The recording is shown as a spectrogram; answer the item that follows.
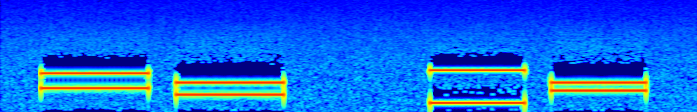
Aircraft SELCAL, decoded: KR-GM AS-JM

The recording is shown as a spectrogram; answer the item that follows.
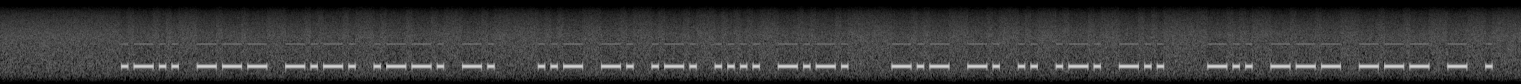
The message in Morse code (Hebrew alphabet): להספן טנרחס כנירד דההתו

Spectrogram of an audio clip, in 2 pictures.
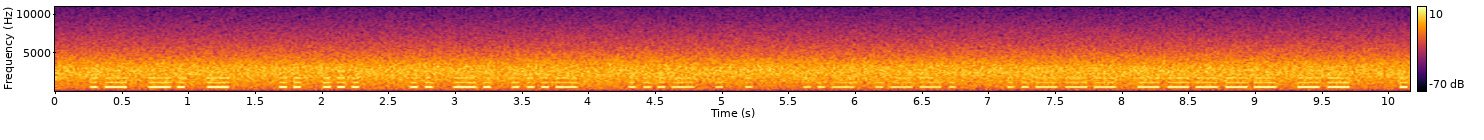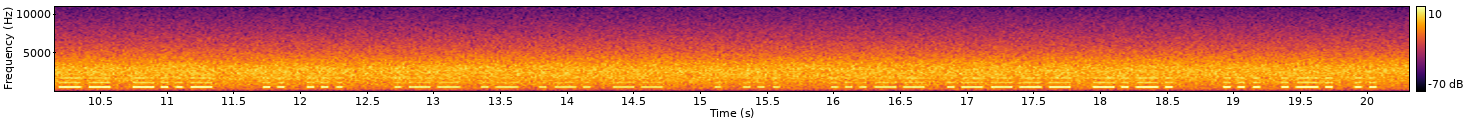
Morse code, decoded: ANT IS INV VEE UP 20M WX IS WARM ES 31C SRI

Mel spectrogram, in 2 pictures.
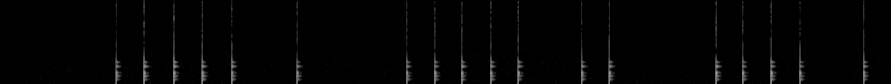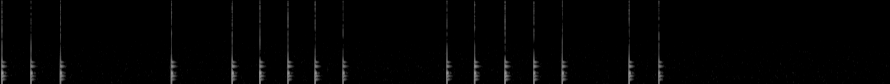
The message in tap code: VWTEW

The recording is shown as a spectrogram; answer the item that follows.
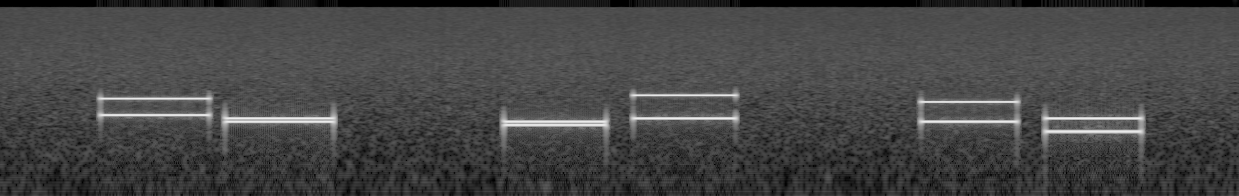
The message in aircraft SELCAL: GM-EF DE-FP EL-BF

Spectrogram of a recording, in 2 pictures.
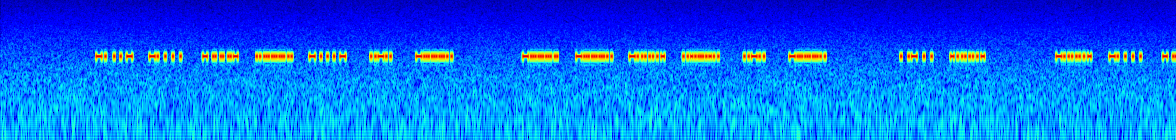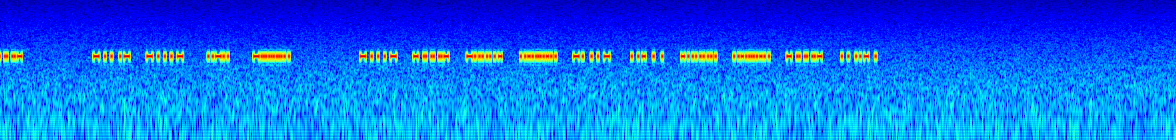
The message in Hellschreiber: WLASNIE BEDZIE TO DLA MNIE NADZWYCZAJ

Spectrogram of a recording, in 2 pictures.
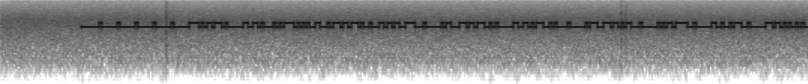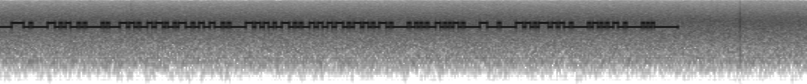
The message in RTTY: IKEYC HULOB NIZXZ BSTPZ FTNCX UHZWC PNUIN AJUSM ELDWY

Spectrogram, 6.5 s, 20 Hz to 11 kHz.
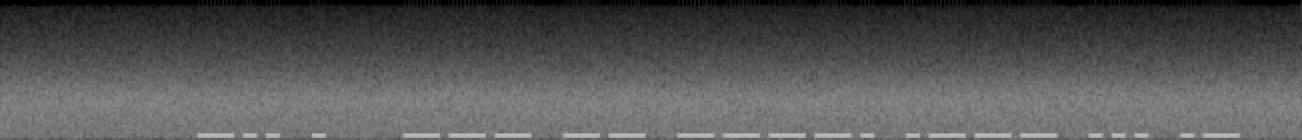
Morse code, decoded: DE OM9JSA

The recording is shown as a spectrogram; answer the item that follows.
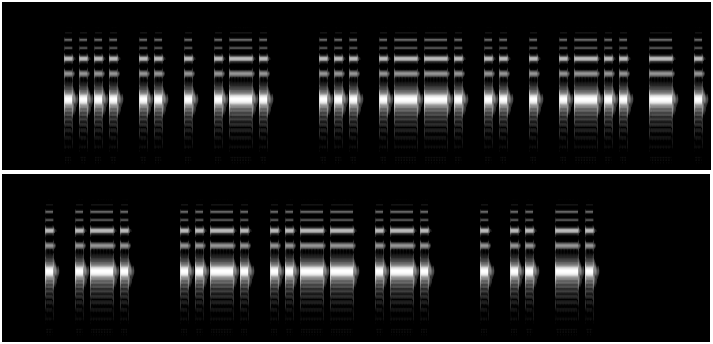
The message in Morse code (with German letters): HIER SPIELTE ER FÜR EIN

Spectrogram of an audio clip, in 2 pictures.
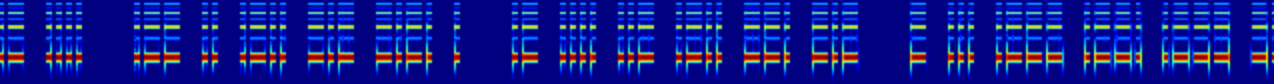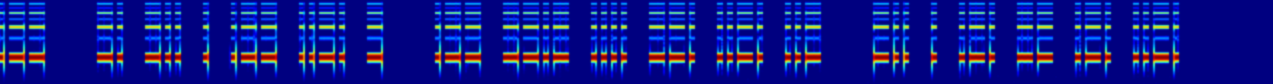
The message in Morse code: … WILKCE AHULGK TSJPJY NDEWFT WQHGFU DERMRF

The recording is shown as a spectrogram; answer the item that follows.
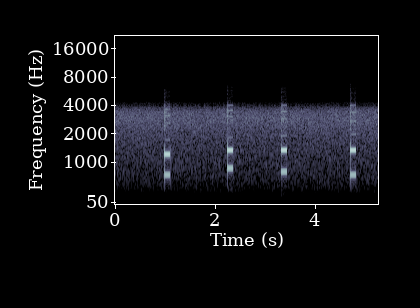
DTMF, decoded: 1 8 5 2

